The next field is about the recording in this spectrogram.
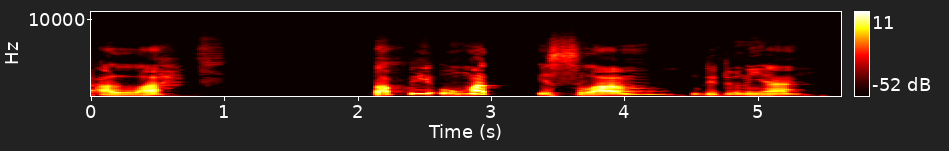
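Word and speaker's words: الله: di dalam bahasa Arab ada satu kata yang penulisannya berbeda dengan cara pengucapannya pronounciation apa itu Allah ditulis dengan alif lam lam ha biasanya dibaca Allah tapi umat Islam di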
